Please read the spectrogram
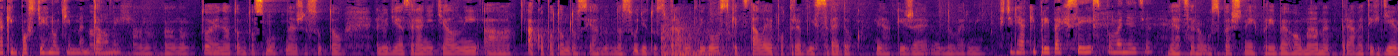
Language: Slovak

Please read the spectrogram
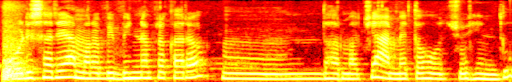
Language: Odia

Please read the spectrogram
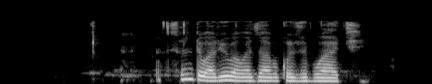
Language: Ganda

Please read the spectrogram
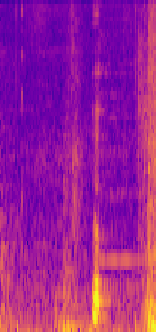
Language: Chhattisgarhi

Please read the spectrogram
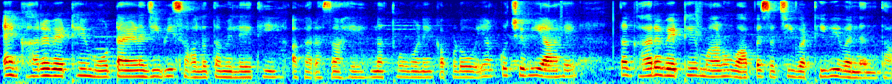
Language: Sindhi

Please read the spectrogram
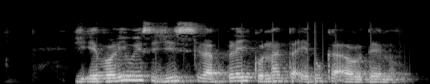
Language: Esperanto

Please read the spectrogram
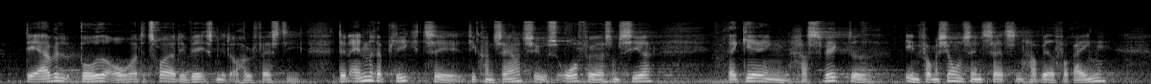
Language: Danish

